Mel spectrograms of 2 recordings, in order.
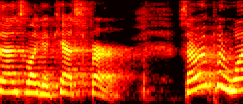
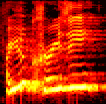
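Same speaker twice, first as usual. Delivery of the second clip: hollered; 6 semitones higher than usual. A narrator's reading. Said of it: "hollered at her brother".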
